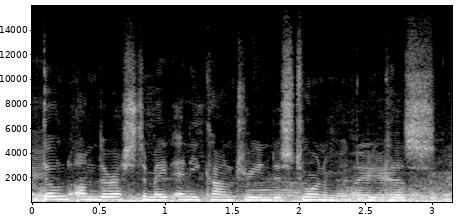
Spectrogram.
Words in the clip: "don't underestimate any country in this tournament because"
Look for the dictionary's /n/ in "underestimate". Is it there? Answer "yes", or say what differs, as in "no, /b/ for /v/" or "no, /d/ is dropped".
yes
